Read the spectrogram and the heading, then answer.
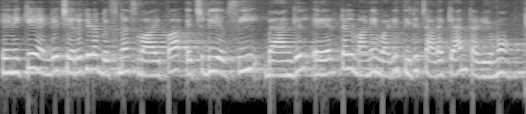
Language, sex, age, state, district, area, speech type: Malayalam, female, 18-30, Kerala, Thiruvananthapuram, urban, read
